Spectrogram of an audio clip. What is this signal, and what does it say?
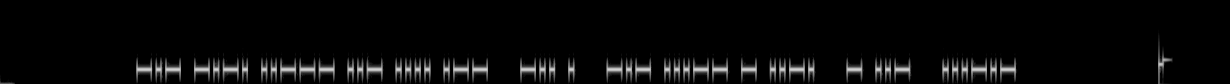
Morse code, heard as a keyed tone, about 25 wpm, 700 Hz. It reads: KC2UHW DE K3TF TU <SK>
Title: Practice QSO - Exchange 4 - Ending - 25wpm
